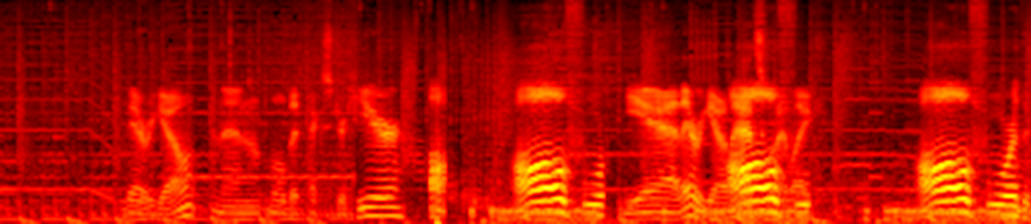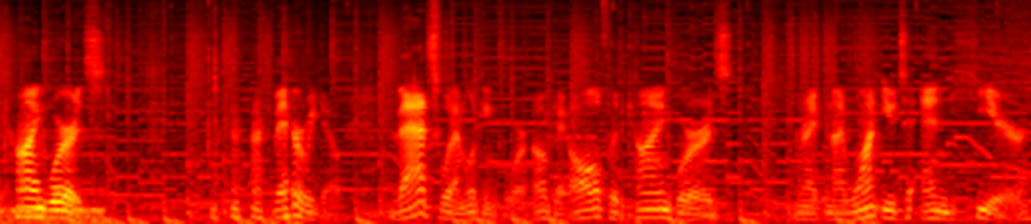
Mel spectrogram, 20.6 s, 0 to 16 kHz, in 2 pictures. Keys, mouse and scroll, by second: 2.2-3.7 drag, 4.3 click, 4.7 click, 4.8 space, 6.6 click, 6.6 space, 6.9 space, 8.6 click, 8.8 space, 13.8-15.1 shift+drag, 15.3-16.5 drag, 17.8-19.5 drag, 20.3-20.6 drag.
